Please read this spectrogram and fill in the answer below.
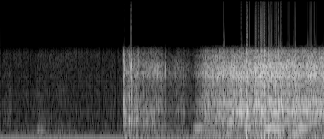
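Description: Loud rustling and knocking handling noise from a handheld camera being moved and set down, starting suddenly about a second in, with a few sharp clicks near the end.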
